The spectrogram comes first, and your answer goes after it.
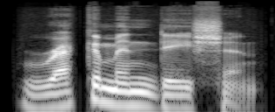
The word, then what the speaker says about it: recommendation: Recommendation. Reco. Five syllables with the primary stress on da.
